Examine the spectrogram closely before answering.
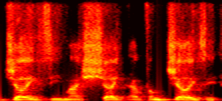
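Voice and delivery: New Jersey "oi" for "er"; old-school Jersey accent, "Joisey" and "shoit". Shown as a demonstration. Teacher showing an Eastern subdialect, Jersey accent. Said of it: "a subdialect might be when they say".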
